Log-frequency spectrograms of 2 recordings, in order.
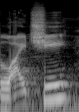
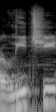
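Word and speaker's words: lychee: We got the lychi or luchi depending on how how you say it.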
